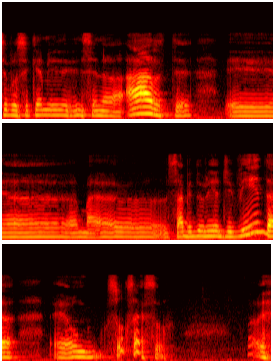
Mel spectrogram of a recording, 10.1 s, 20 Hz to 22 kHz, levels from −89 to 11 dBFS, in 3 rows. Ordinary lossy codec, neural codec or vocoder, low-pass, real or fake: MP3, 64 kbps; none; 7.2 kHz; real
